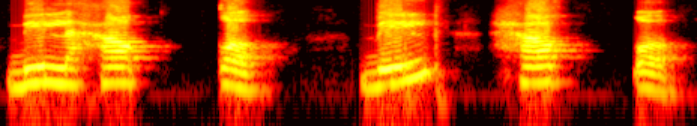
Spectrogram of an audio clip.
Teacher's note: قاف پہ شدہ ہے، اس پہ آپ نے پوز کیا تو قلقلہ ہوگا، قلقلہ کبرا یا اسٹرونگسٹ قلقلہ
